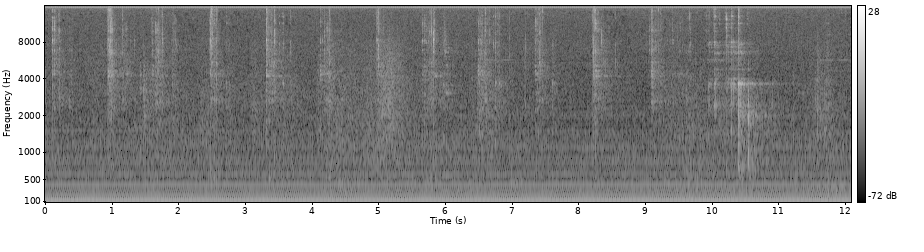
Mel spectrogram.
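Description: A thurible's chains clink as incense is swung.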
